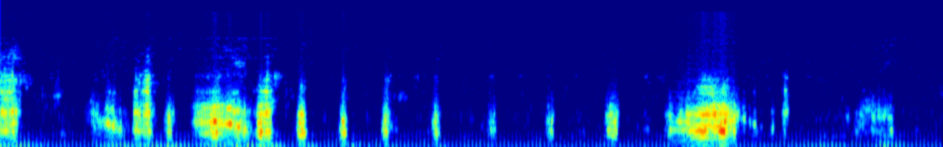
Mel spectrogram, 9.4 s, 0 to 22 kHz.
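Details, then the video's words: Roaring Carpathian stag in Bucovina's forests during the 2022 rut; a series of loud guttural roars breaks into a string of short grunts spaced about half a second apart, then one more long bellow and a fainter grunt. "Boncănit / Carpathian stag Breeding season"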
